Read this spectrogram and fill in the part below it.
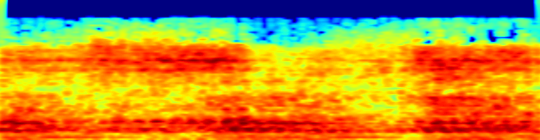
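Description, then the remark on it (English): A loud, steady engine roar with a low droning hum fills the whole stretch, swelling slightly at moments, from a propeller plane spinning out of control. No voices. “Jiminy, the plane. Spinning, it's out of control.”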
